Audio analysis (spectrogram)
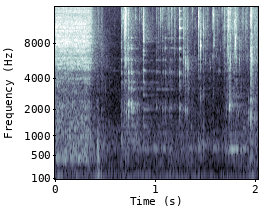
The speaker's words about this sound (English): Fill up my water bottle with water.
